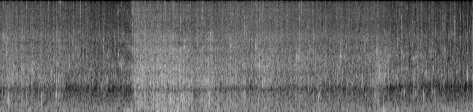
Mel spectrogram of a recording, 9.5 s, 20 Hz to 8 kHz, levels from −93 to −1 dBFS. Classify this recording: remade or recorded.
recorded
